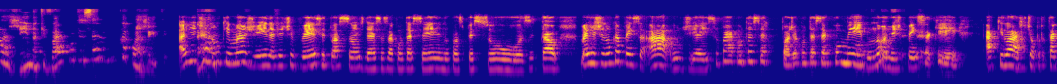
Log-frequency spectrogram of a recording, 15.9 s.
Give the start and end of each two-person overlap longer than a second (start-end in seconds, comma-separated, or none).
12.8-14.0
